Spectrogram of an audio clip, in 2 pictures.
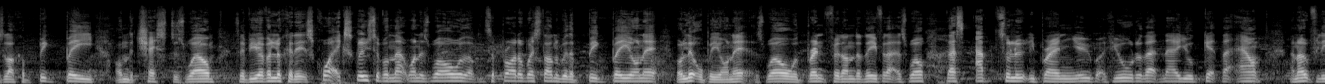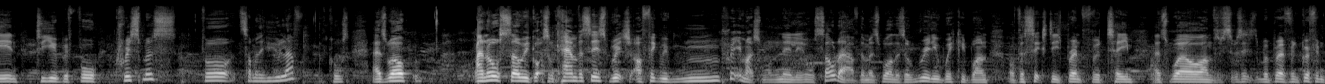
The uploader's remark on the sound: Hull City pre-match podcast from the pub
